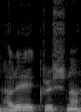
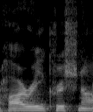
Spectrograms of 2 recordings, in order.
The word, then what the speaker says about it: Hare Krishna: out into the streets chanting hare krishna krishna krishna krishna rama rama harihari except they weren't pronouncing it like that they were pronouncing it more hari krishna hari krishna and when they came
